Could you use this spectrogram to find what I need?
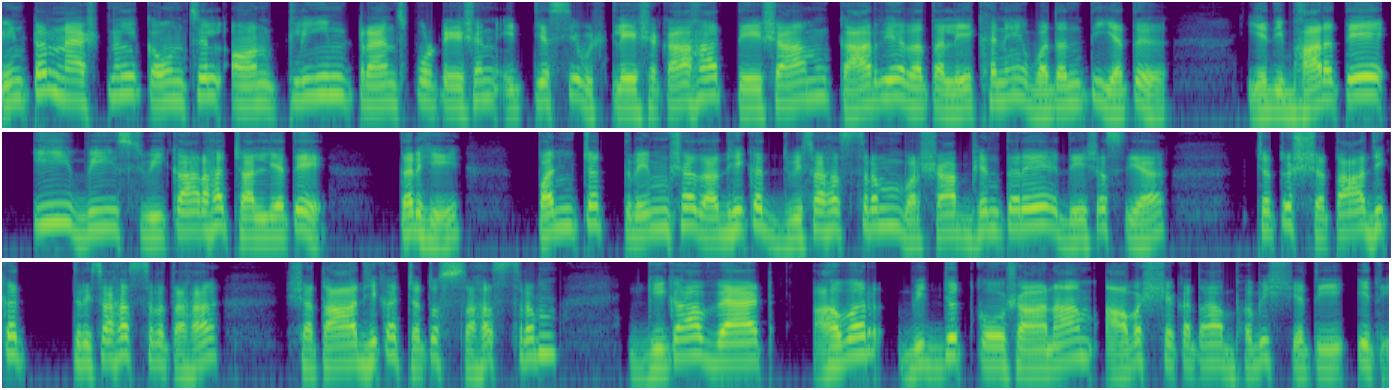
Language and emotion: Sanskrit, neutral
